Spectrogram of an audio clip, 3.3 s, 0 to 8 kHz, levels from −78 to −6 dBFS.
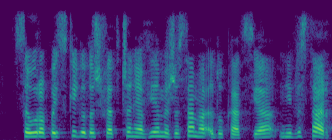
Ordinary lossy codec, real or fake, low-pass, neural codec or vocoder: none; fake; 7.2 kHz; vocoder, 22.05 kHz, 80 mel bands, WaveNeXt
